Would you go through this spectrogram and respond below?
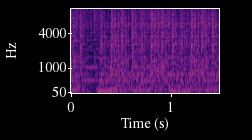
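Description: A sewing machine in a video game runs in a fast, even mechanical chatter of repeated stitching beats, close and steady throughout with no voices.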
